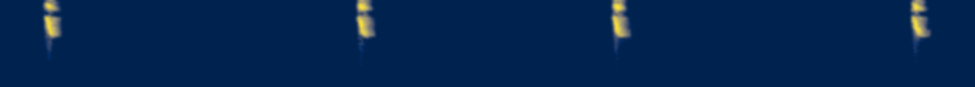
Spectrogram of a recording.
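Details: Calling female chestnut-bellied seed finch gives four brief, high, sharp chips at a steady pace of about one every three seconds. No other sounds are heard.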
